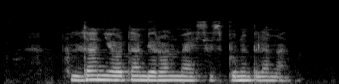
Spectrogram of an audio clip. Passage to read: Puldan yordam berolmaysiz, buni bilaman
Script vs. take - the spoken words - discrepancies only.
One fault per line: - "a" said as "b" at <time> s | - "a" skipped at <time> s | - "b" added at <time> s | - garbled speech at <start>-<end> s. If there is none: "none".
none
